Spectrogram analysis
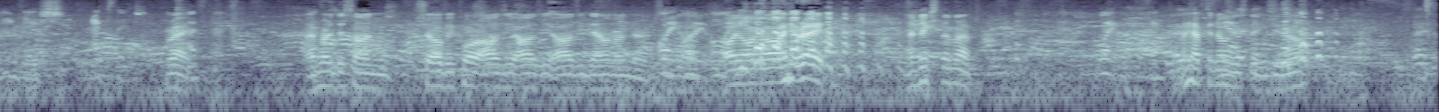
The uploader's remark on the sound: This one was recorded on my phone outside a restaurant in Beverly Hills, so the quality is a bit more phone quality with some background sounds from people.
